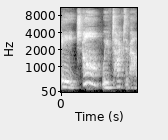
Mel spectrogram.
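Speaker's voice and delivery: ordinary delivery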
